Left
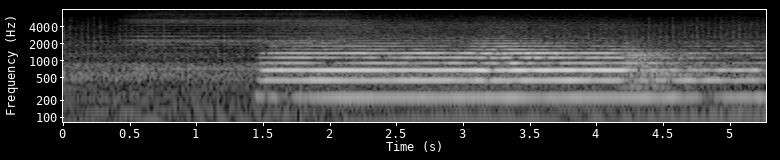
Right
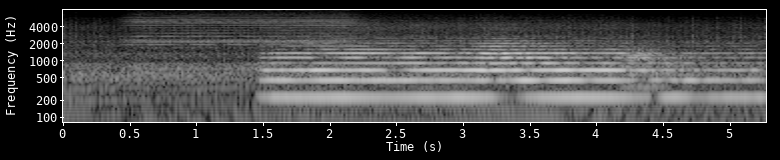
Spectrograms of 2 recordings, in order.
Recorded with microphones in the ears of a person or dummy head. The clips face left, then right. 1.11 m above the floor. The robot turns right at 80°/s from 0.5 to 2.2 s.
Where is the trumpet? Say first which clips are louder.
Left 1 dB; 80° right, 1.9 m; by 5.2 s 15° right, 1.9 m.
